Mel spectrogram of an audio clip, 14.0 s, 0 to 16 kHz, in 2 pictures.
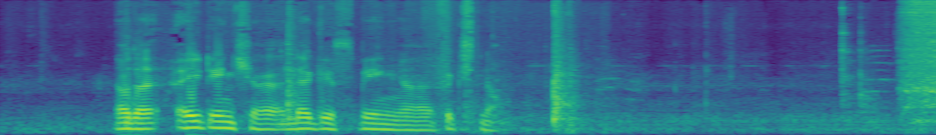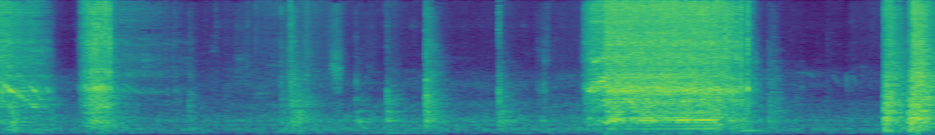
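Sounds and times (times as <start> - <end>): loud steady noise with low hum: 5.0 - 14.0.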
